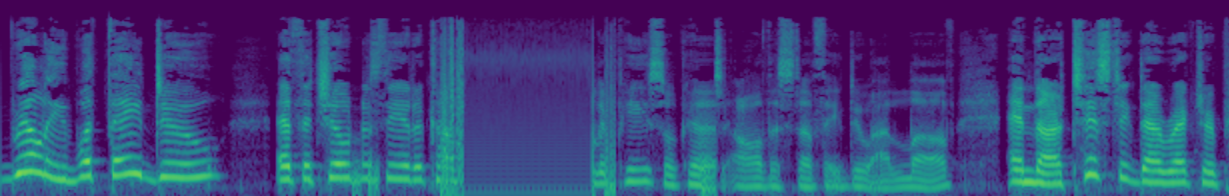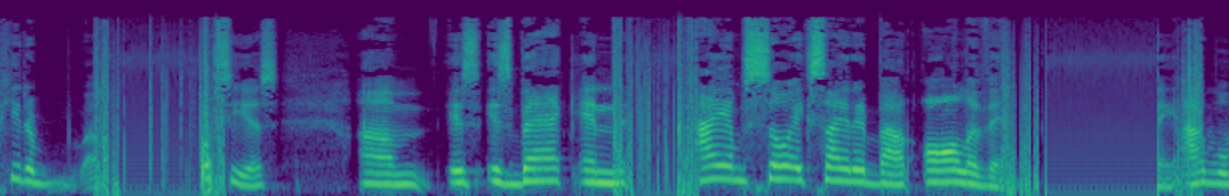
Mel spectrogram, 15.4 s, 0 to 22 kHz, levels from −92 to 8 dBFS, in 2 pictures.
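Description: At 2.20 s the speech hits lost LE Audio frames. About 100 ms of audio goes missing, scattered over 160 ms, with the longest gap around 70 ms, which fits roughly ten 10 ms frames. The LC3 decoder fills each gap by repeating the last spectrum with randomised phase, so the voice smears into a brief noisy texture that fades. The same happens at 4.37 s, again about 100 ms, and at 11.27 s, about 30 ms.

Alongside these, intermittent contact cuts the line open at 2.75 s for about 0.81 s, at 8.27 s for about 0.52 s, at 11.51 s for about 0.29 s, and at 13.94 s for about 0.70 s. A loose plug or cable momentarily breaks the circuit. The speech drops out abruptly with crackle at each break and reconnect, leaving faint hiss while the connection is open.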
